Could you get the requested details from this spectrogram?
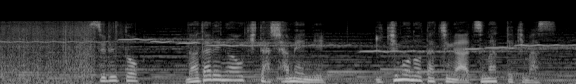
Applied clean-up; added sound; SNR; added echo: none; Fire; 15 dB; none.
